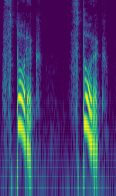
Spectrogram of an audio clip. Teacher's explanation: the voiced W, v, changes theme and becomes its voiceless equivalent, which is f.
